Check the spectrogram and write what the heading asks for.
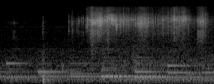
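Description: Millet flour sprinkled by hand onto parchment paper: a high, rattly hiss starting just under a second in and lasting about a second. Soft background music with sustained tones runs underneath.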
